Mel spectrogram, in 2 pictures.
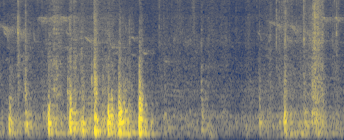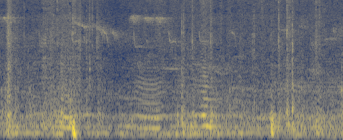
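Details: Honey bees flying at a horizontal hive, made from an old French oak chest, under trees on a spring morning, workers bringing in pollen; loud overlapping buzzing passes in the first second and a half, then a softer hum with scattered close fly-bys.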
